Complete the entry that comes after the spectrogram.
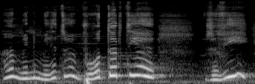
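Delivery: loud, high agitated outburst; anguished self-blame. Acted. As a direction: blame yourself loudly, voice pitched high. Rahul's anguished self-blame in the story. (व्याकुल होकर ऊँची आवाज़ में खुद को कोसना)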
